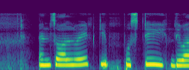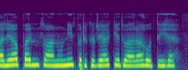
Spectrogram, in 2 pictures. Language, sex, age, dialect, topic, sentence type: Hindi, female, 18-24, Garhwali, banking, statement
